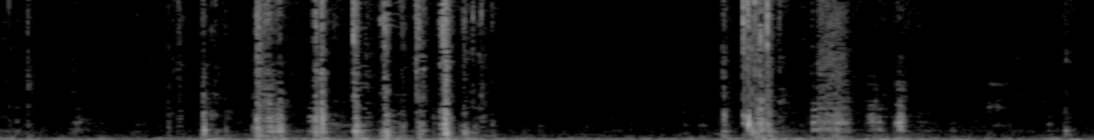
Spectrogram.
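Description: Keys clatter in quick bursts of typing.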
